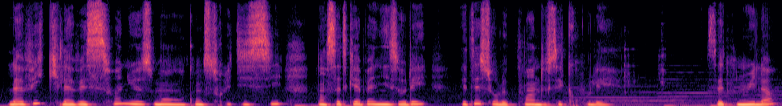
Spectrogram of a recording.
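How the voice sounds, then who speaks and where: A woman narrating a bedtime story slowly and soothingly, soft and breathy, in a hushed voice close to the listener's ear. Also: on the high side.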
